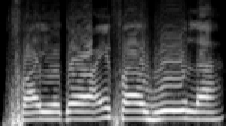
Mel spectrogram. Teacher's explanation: Ini mad silah qasira, kemudian yang keduanya lahu ini baru mad silah tawilah panjangnya 4 harokat atau 2 alif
